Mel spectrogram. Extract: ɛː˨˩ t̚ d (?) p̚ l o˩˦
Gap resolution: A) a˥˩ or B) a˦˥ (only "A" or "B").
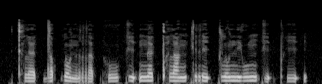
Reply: B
